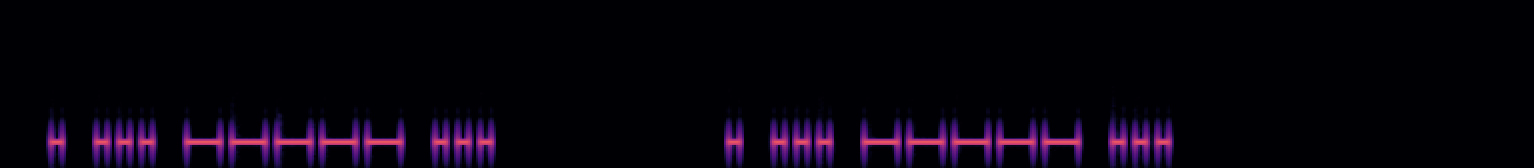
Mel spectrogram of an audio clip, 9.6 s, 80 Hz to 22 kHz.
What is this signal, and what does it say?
Morse code, heard as a keyed tone, about 17 wpm, 700 Hz. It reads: ES0S ES0S
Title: DXCC-100 Call Signs - 4 Characters - Repeated 3x - 17wpm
